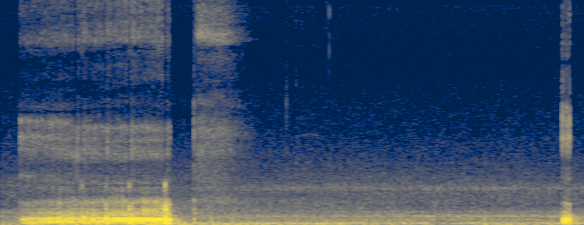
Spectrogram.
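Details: Asleep, Sheldon the pug gives one long buzzing, rattly snore lasting about a second and a half, then falls quiet with only faint breathing and a brief snort near the end.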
